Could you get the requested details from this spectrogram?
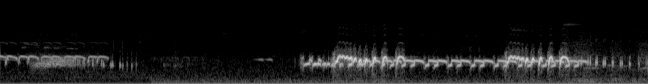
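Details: Vigorously singing local zebra dove from the Indonesian archipelago: a quavering run of rapid rolling notes, a pause, then a louder stuttering coo phrase that swells twice into bright warbled bursts. Low background rumble throughout.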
